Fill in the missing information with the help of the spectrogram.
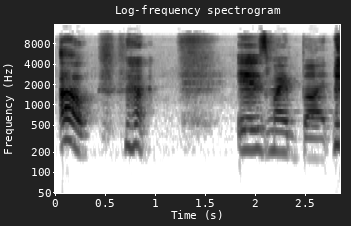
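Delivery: said through an embarrassed laugh; laughing while admitting it. Real, not acted. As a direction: giggle it out, a little sheepish. Embarrassed admission between laughs.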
